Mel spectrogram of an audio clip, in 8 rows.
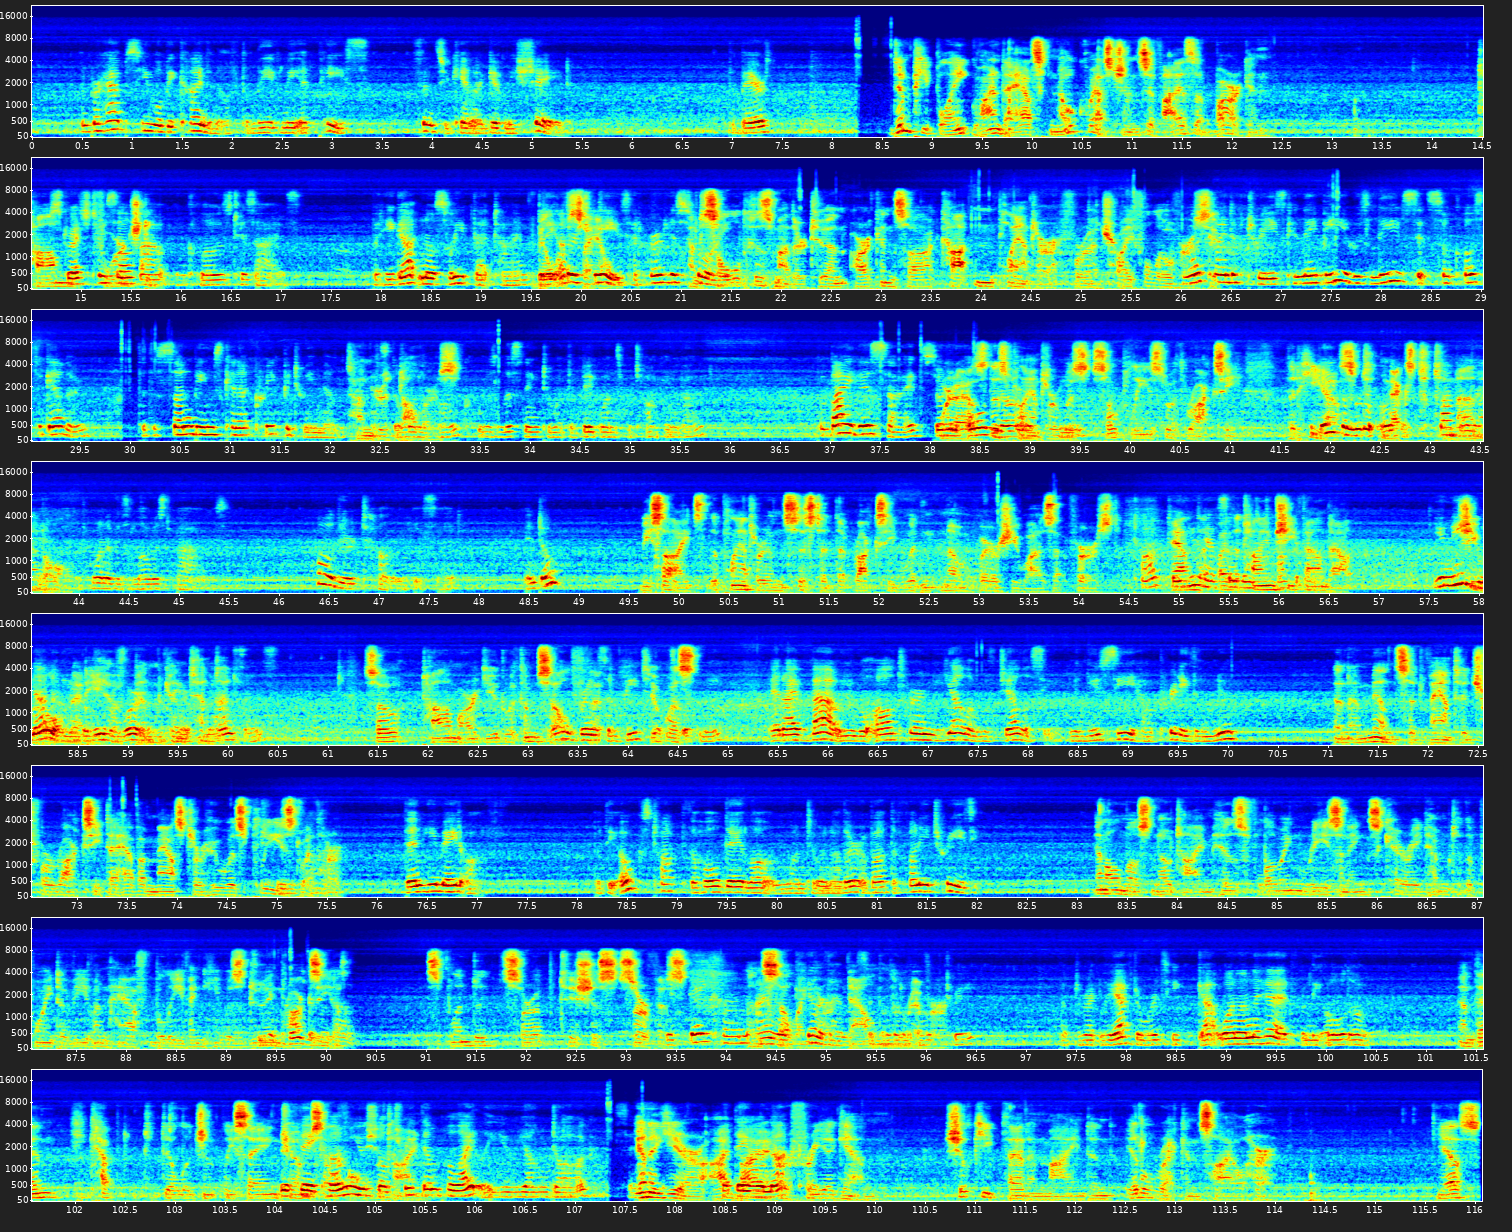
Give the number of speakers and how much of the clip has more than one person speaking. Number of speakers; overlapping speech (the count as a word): two, about 20%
